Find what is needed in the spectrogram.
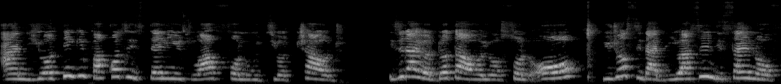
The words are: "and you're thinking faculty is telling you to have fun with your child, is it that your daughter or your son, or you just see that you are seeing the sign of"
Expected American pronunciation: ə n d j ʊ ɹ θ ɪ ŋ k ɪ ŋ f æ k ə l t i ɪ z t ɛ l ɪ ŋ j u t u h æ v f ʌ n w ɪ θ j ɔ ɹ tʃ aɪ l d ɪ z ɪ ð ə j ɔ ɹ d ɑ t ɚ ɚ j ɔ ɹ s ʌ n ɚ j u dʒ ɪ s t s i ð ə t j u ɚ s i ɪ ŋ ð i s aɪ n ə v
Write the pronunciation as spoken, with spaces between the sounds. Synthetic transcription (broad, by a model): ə n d j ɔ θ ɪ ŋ k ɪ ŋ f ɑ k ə t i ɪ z t ɛ l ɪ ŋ j u t u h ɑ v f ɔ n w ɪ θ j ɔ tʃ aɪ l d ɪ s ɪ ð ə j ɔ d ɑ t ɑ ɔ j ɔ s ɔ n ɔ j u dʒ ɪ s t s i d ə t j u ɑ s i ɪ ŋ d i s aɪ n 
